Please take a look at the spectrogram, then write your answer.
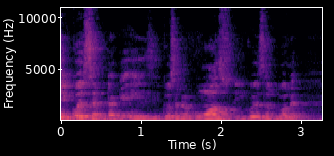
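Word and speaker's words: Poisson: এমনি উচ্চারণ করতে গেলে আমরা যদি এরকম ডাইরেক্ট উচ্চারণ করতে চাই আমাদের মতন তাহলে হয়তো পয়সনস ইকুয়েশন বলে, কিন্তু নামটা এরকম নয় আর কি, বেসিক্যালি পোয়াজ ইকুয়েশন এইরকম নামটা।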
